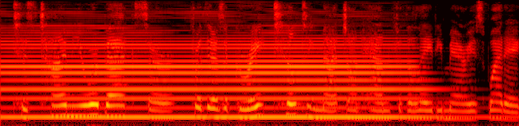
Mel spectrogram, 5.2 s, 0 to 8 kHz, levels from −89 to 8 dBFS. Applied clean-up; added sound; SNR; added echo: none; Bowed string instrument; -3 dB; none.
